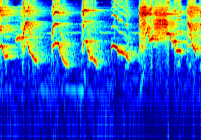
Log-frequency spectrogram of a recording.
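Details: Samyong bird giving loud, harsh squawks with ringing overtones, each sweeping down in pitch, four calls spaced roughly half a second apart, then a burst of rougher, noisier calling.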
